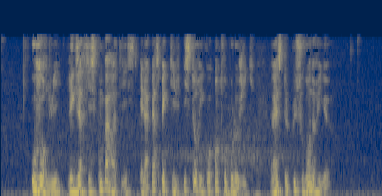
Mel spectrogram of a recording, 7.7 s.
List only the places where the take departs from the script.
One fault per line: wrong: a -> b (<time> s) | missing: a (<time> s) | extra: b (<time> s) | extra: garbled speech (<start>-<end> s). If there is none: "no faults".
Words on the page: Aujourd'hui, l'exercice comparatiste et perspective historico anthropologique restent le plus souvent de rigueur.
extra: la (2.9 s)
